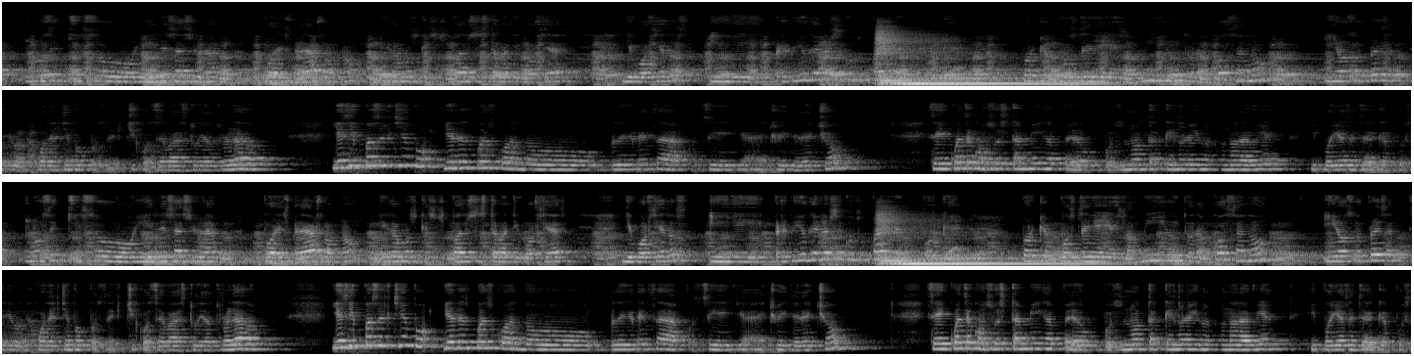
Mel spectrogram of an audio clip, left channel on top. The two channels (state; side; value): normal; both; correlation 0.63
